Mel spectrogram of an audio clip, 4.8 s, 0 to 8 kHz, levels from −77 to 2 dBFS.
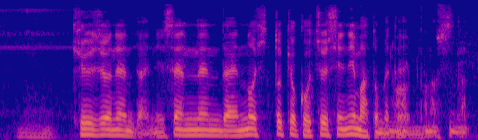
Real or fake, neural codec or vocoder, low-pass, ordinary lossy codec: fake; codec, 16 kHz, 16 kbps, FunCodec, trained on Chinese and English, 50 frames a second; 7.2 kHz; AAC, 48 kbps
